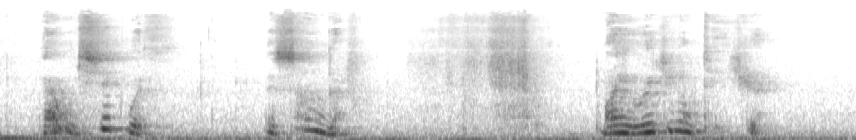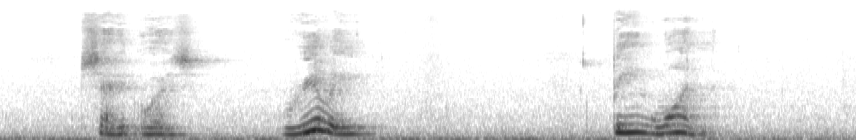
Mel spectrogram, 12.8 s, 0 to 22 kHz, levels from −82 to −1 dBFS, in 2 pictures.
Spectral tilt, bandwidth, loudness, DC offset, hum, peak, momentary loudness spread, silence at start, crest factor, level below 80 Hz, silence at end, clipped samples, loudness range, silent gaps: -6 dB/octave; 15.5 kHz; -29 LUFS; under 0.1%; none; -10 dBFS; 23 LU; 0 s; 20 dB; -42 dBFS; 0 s; under 0.1%; 8 LU; none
